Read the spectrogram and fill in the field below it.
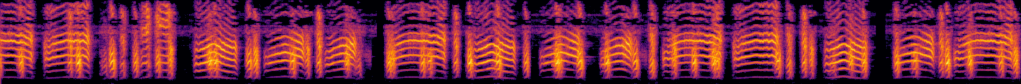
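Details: Sooty-headed bulbul lure call, described as noisy: dense bursts of bright, chattering notes that rise and fall, repeated with only brief pauses, no other sounds clearly heard.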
